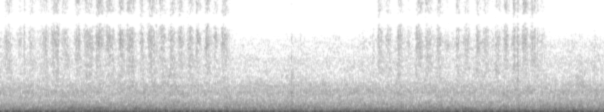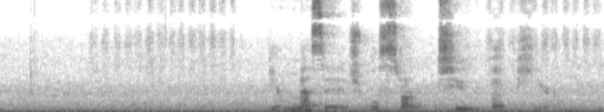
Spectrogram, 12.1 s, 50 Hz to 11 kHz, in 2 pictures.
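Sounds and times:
paintbrush brushing on paper: 0.0 - 2.3, 3.8 - 5.4, 6.9 - 8.4, 10.8 - 12.0
low room hum: 0.0 - 12.0.

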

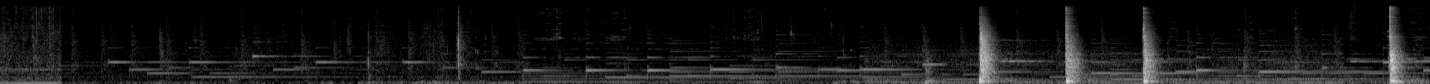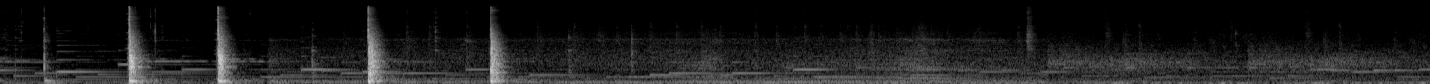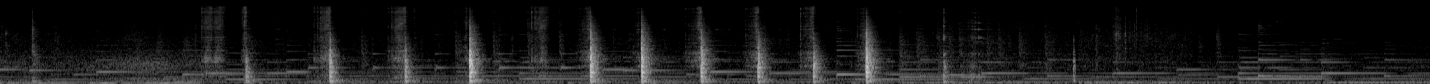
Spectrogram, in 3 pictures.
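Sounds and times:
music: 0.0 - 42.9
cleaver chopping on wooden block: 10.7 - 11.6, 13.9 - 14.3, 15.6 - 16.8, 18.0 - 18.2, 19.2 - 19.5, 30.7 - 37.4.

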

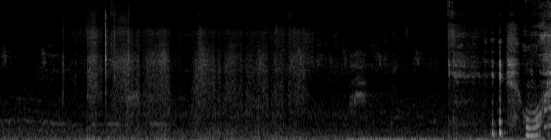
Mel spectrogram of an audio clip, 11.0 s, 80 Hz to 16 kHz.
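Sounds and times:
soft rustling: 1.3 - 6.9.

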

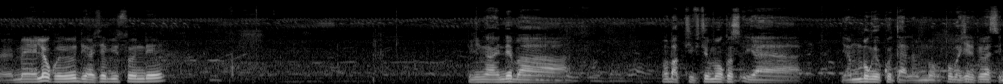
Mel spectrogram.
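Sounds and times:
man talking: 0.0 - 1.8, 4.7 - 10.0
insects chirring: 0.0 - 10.0.

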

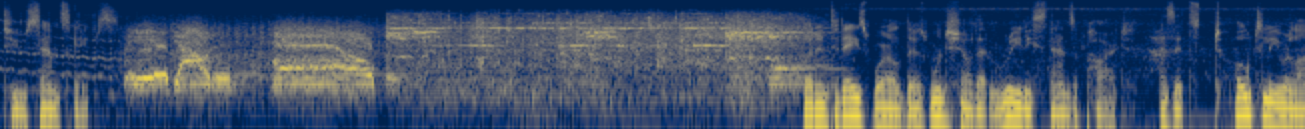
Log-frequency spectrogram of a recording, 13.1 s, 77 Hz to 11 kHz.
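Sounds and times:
hissing clatter with high tones: 3.7 - 8.4
whistle-like call sliding down: 3.8 - 8.4.

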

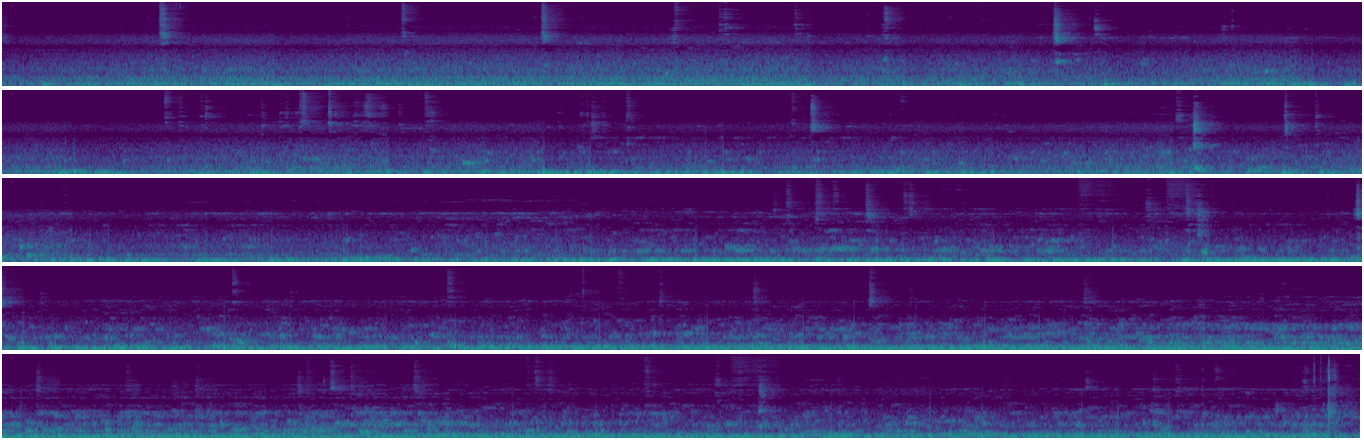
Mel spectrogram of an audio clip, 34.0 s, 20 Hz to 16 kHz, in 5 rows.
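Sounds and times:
vehicle engine and tyre rumble: 0.0 - 33.9
light clicks and rattles: 7.5 - 11.4.

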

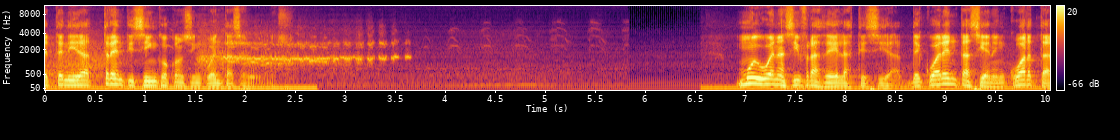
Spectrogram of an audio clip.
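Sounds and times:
car tyres squealing: 0.0 - 3.8
short chirping calls: 1.2 - 6.0.

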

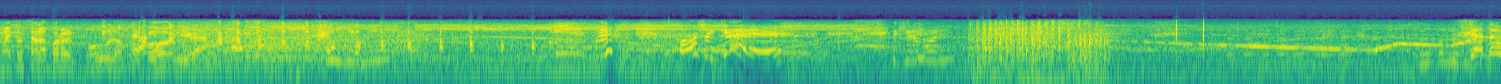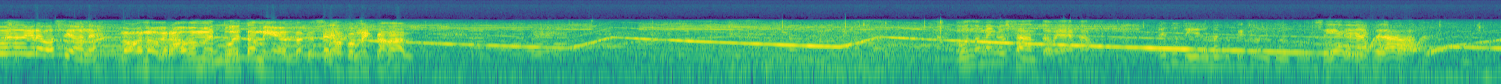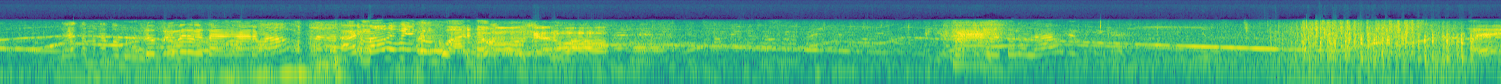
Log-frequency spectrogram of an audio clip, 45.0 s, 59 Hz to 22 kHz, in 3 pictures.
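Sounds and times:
traffic rumble: 0.0 - 45.0
vehicle siren wailing: 0.0 - 45.0.

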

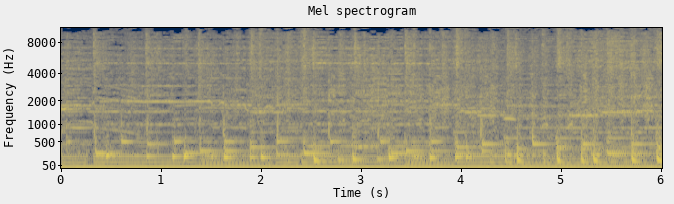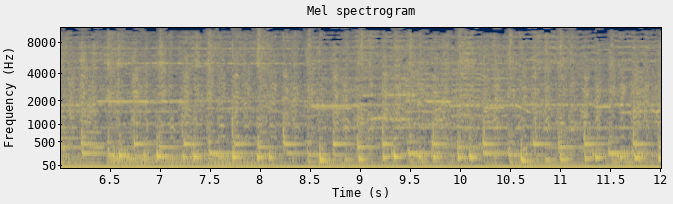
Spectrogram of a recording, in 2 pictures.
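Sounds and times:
melodic notes: 0.0 - 12.0.

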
